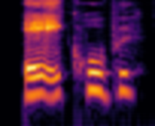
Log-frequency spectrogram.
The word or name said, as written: A-gruppe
